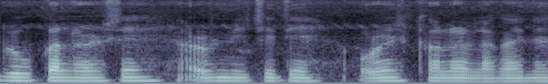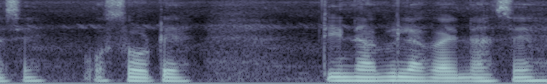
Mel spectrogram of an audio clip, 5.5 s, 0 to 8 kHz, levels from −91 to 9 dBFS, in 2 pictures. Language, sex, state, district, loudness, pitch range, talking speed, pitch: Nagamese, male, Nagaland, Dimapur, -20 LUFS, 115-125 Hz, 195 wpm, 120 Hz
